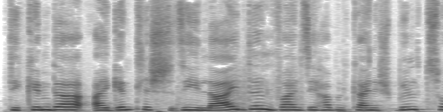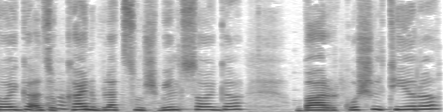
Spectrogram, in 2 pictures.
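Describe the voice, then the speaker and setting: Speaking very slowly, a woman with a high voice and a non-native accent uses ordinary pitch variation. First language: not German (speaking German). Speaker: refugee mother. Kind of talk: interview answers. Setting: at home in living room.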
